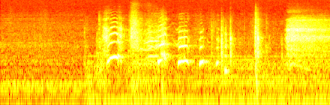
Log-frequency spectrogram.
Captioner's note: giggling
